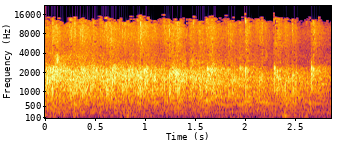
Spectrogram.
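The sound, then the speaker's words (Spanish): Sustained applause from an audience at an anti-imperialist event held at the Trader World Center, applauding the directors of the Trader World Center and Hotel Expedia: a dense steady patter of many hands clapping at full volume that eases off slightly toward the end. “Imagínense ustedes, pedimos un aplauso para los directivos del Trader World Center, del Hotel Expedia, por permitirnos hacer este evento acá.”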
